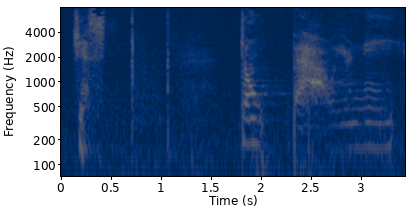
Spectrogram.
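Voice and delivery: hushed plea. Real, not acted. Preacher urging listeners one last time, in a whisper. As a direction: breathe it as a final urging.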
